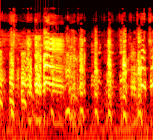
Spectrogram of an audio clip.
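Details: Geese being given a treat before bed give a string of short nasal honks, one drawn-out call near the start, then clipped honks in rapid series.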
